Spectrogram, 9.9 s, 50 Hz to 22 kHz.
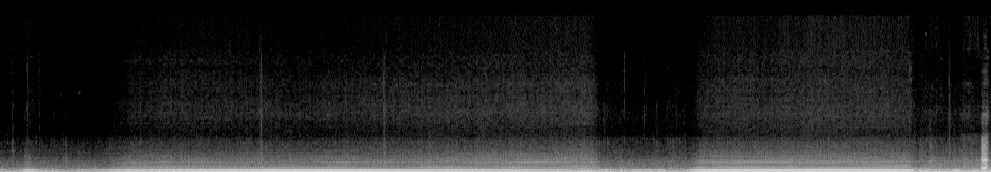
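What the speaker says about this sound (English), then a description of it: "That exhaust is rowdy." A 1996 Saturn SC2 engine revs hard through a rowdy exhaust, droning loud and close as the pitch climbs steadily, drops off briefly, then surges again.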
